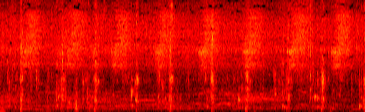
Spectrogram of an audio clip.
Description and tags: a dog drinking form a bowl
